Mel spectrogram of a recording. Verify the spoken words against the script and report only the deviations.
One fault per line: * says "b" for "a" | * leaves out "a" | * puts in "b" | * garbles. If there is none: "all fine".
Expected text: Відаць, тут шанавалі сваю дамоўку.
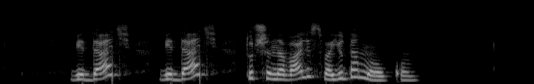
* puts in "відаць"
